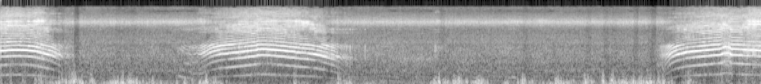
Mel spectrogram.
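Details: Baby boy crying in a sing-song way.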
